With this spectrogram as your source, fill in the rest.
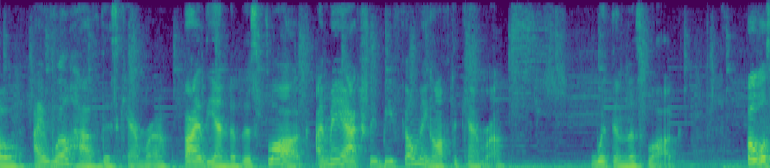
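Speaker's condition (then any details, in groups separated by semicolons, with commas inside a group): No condition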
